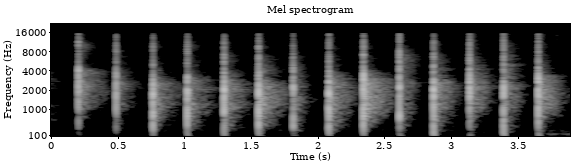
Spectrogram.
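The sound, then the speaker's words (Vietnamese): A steady series of about fourteen sharp hand claps at an even, moderately quick pace, crisp, with no talking. “ok ví dụ giờ như không nói gì mấy bạn hết như ngồi vỗ tay”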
